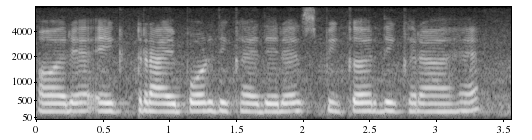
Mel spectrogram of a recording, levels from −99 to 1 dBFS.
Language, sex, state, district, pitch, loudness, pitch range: Hindi, female, Gujarat, Valsad, 220 Hz, -15 LUFS, 215-225 Hz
